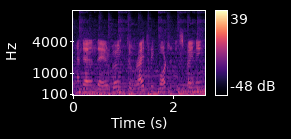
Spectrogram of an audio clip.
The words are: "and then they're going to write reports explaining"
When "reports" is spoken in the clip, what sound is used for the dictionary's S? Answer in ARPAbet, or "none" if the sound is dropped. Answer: none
